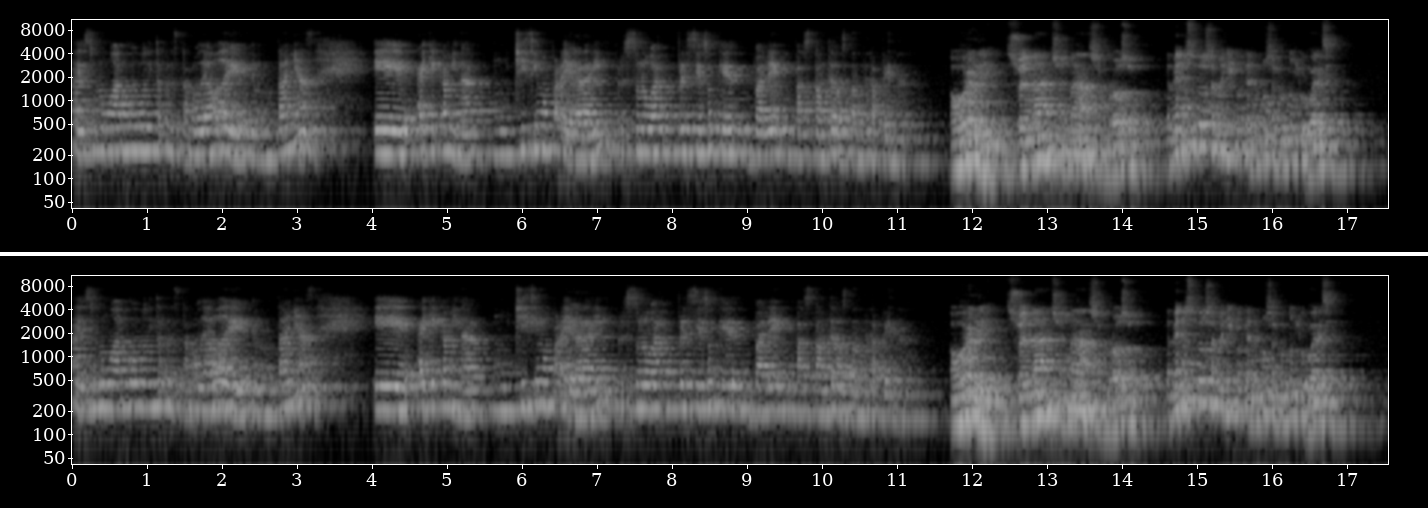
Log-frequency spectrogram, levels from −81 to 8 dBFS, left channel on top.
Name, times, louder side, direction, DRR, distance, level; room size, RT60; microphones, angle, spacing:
voice 1, 0.0-5.3 5.6-11.1 12.9-13.6, left 1 dB, 40° left, -2 dB, 1.6 m, -31 dB
voice 2, 11.7-14.2 14.6-16.8, equal, ahead, -4 dB, 2.4 m, -29 dB
7.1 x 6.9 x 7.7 m, 1.4 s
head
